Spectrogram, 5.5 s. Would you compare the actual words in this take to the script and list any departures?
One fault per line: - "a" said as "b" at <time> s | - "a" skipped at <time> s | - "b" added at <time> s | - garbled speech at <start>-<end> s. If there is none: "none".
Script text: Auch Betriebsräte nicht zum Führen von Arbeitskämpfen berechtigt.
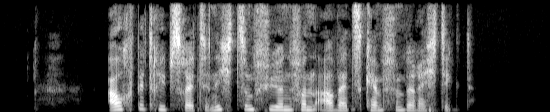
none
